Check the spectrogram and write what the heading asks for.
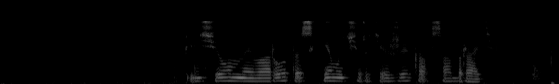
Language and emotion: Russian, neutral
